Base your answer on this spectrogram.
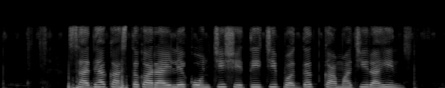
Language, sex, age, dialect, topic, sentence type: Marathi, female, 18-24, Varhadi, agriculture, question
